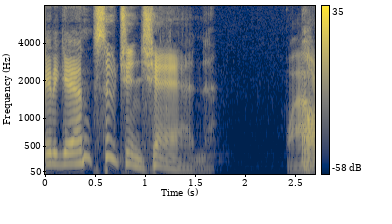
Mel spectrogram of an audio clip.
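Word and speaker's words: Tsuchinshan: Suchin-chan. Wow. All right. I'll go with that pronunciation.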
